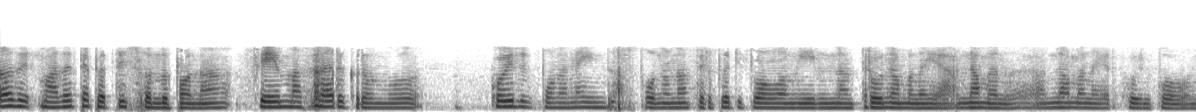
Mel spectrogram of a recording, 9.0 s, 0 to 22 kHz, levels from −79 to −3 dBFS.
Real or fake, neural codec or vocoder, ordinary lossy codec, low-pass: fake; codec, 16 kHz, 1.1 kbps, Voila-Tokenizer; AAC, 16 kbps; 7.2 kHz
